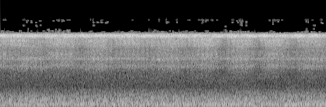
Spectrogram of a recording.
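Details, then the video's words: Dusk in Georgia, USA, on a summer night, with male cicadas chorusing to attract females; a constant high whining buzz with slight pulsing waves, and a low background rumble. "Cicadas at Dusk, Summer Night"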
